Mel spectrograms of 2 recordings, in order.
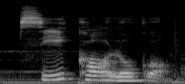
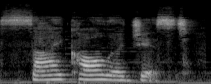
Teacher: The P is not pronounced, and this is something that doesn't really happen in Italian.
